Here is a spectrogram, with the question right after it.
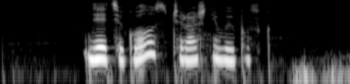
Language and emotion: Russian, neutral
